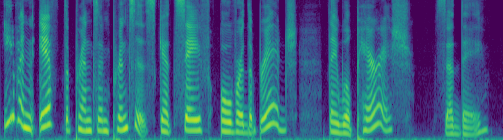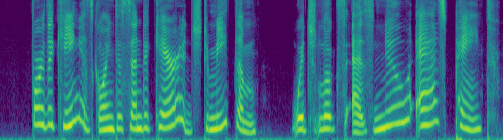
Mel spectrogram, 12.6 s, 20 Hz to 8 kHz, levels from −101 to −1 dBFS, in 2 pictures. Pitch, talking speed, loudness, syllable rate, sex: 270 Hz, 160 wpm, -19 LUFS, 4.6 syllables/s, female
